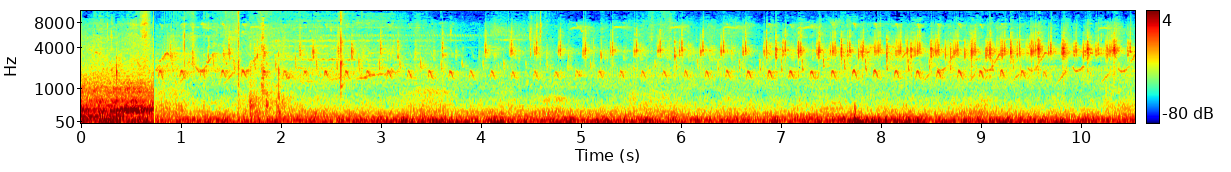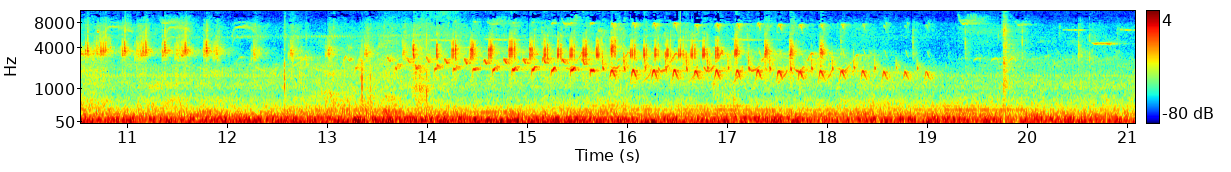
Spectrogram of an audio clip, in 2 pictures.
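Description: Birds calling outdoors in long, rapid, even trills: a high trill from about 3 to 14 seconds in, then a lower trill until about 19 seconds, over a steady low rumble.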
